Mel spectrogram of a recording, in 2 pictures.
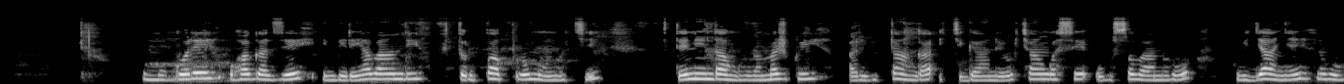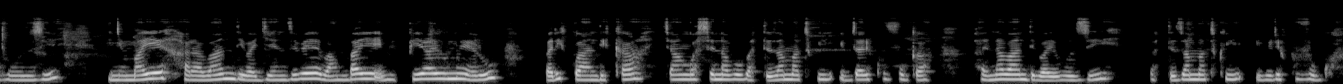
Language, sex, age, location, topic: Kinyarwanda, female, 18-24, Nyagatare, health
